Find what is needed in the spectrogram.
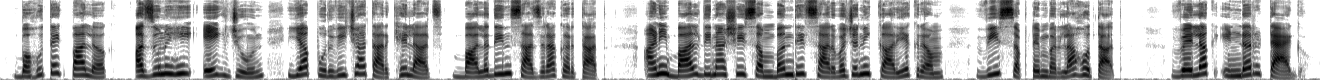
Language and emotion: Marathi, neutral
